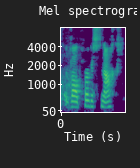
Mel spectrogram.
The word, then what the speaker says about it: Walpurgisnacht: She ended up at Walpurgisnacht.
